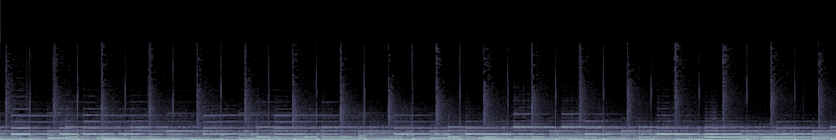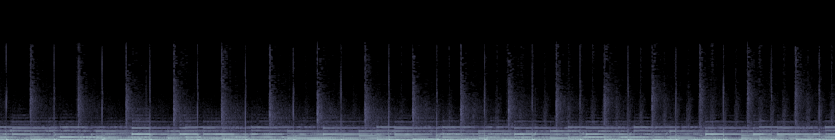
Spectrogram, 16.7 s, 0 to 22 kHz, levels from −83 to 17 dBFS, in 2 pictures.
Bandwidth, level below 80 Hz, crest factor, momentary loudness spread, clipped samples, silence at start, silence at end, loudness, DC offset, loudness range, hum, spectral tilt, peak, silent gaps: 7.4 kHz; -20 dBFS; 12 dB; 3 LU; under 0.1%; 0 s; 0 s; -18 LUFS; under 0.1%; 1 LU; none; -9 dB/octave; -2 dBFS; none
